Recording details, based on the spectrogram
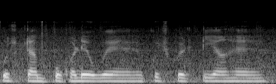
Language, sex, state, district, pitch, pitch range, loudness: Hindi, male, Uttar Pradesh, Shamli, 150 Hz, 150-155 Hz, -15 LUFS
